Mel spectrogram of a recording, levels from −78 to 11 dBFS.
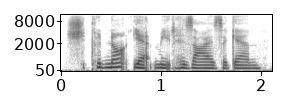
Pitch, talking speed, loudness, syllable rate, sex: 195 Hz, 225 wpm, -18 LUFS, 4.7 syllables/s, female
